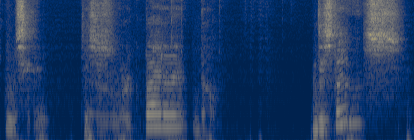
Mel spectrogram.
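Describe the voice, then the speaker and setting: A young woman streamer chatting casually as she works, thinking aloud, her voice lower than usual today, with bursts of high excitement. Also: slow pace, slight background noise. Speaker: streamer and artist. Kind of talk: casual live-stream chat while working.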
